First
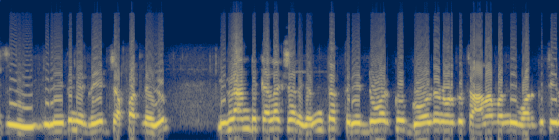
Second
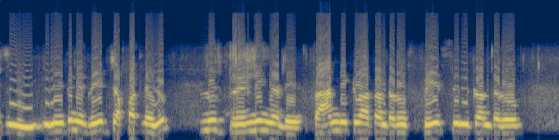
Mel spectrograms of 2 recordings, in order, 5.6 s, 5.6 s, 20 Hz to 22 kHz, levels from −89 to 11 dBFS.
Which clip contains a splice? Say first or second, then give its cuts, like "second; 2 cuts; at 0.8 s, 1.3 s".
second; 1 cut; at 2.0 s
